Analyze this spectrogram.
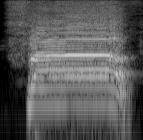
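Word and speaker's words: فاء: মাশাল্লাহ তারপরেরটায় চলে আসি ফা ফা ফা ফা হ্যা অনেক সুন্দর হয়েছে ফা কিন্তু অনেকে উচ্চারণ করে দুই ঠোট দিয়ে ফা এরকম কিন্তু ভুল উচ্চারণ হবে নিচের ঠোটের পেট উপরের সামনের উপরের দাঁতের আগা ফা ফা ফা ফা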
